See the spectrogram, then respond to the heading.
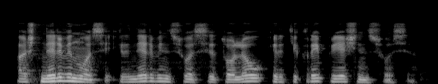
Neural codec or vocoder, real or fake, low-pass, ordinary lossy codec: none; real; 7.2 kHz; Opus, 64 kbps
